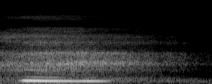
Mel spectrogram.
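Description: A slow, audible breath out during a guided breathing exercise, heard as one long sighing exhale with a faint voiced tone that eases off and fades to near silence.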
